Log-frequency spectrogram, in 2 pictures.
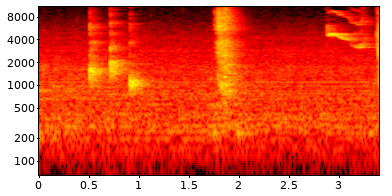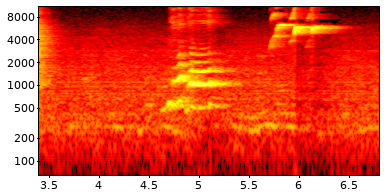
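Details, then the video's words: Congo African grey parrot, a 1.5-year-old pet, making clicks, short noisy bursts and a high thin whistle at the end, a varied string of indoor vocal sounds. "Abaddon talking, burping, lots of vocalizing."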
